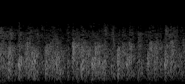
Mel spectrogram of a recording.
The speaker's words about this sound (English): well can you please give them a round of applause thank you so much for being here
